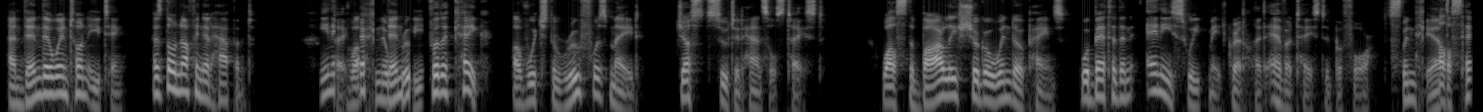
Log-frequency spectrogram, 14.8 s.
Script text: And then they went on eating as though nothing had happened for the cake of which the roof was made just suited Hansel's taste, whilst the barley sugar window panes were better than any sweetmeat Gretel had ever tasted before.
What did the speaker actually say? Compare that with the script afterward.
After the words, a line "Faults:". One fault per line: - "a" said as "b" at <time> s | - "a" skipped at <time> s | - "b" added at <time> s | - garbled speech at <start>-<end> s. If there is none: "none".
And then they went on eating as though nothing had happened [garbled] for the cake of which the roof was made just suited Hansel's taste, whilst the barley sugar window panes were better than any sweetmeat Gretel had ever tasted before. [garbled]
Faults:
- garbled speech at 3.2-4.2 s
- garbled speech at 13.8-14.7 s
